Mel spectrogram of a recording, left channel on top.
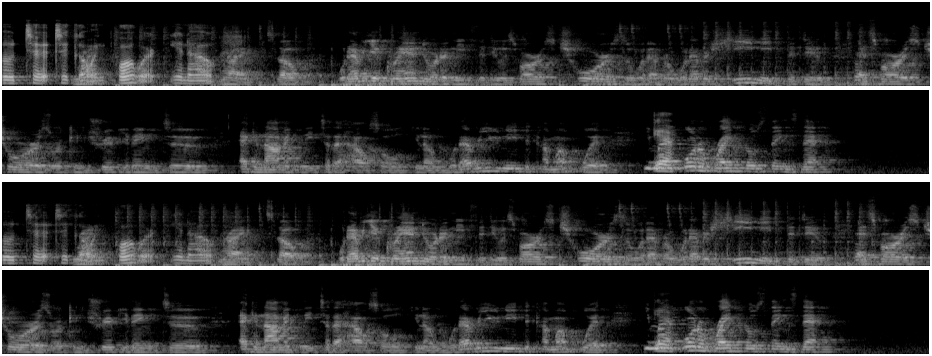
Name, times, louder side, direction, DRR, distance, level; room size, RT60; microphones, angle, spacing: voice 1, 0.0-2.3 8.5-8.6 15.8-16.0, left 4 dB, 55° left, 0.6 m, -26 dB
sound 1, 1.1-8.8, right 1 dB, 30° right, 1.6 m, -42 dB
voice 2, 2.2-11.3 11.6-17.4, right 1 dB, 65° right, 3.9 m, -31 dB
19.5 x 11.0 x 6.0 m
head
